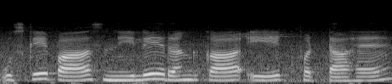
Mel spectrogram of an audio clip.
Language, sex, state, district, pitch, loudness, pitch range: Hindi, male, Punjab, Fazilka, 200 Hz, -16 LUFS, 190-210 Hz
